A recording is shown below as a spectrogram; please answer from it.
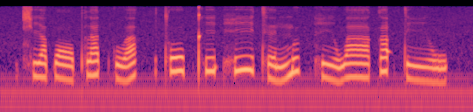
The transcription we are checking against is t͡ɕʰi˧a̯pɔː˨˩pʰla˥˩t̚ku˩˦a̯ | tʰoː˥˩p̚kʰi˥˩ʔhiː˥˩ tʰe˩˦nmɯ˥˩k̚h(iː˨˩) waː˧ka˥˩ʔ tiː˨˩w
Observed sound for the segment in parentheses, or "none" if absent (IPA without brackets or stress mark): iː˨˩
